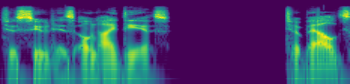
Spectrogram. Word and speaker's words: Theobald: suit his own ideas toal's Lewis Theobald pronounced toal a scholar who had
